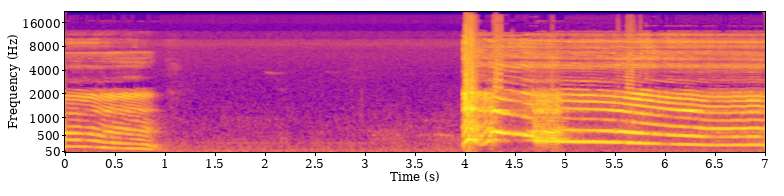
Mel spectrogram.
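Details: German Shepherd, an eight-year-old female pet in Ukraine, howling at night for the first time; a sliding howl fades out, then after three seconds of quiet a loud, long, wavering howl slowly falls in pitch.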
